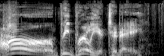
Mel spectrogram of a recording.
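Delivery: slow, put-on pirate voice with arr. Saying goodbye to a guest as a pirate: pirate voice. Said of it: "how would a pirate say "be brilliant"".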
